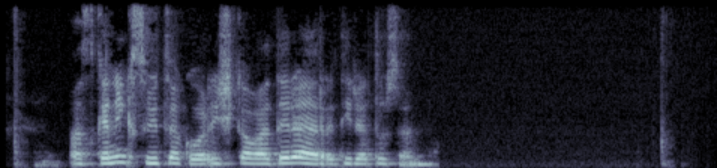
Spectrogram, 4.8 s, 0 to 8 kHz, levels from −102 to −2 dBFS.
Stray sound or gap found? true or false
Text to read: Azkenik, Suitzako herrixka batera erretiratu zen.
false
